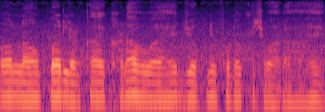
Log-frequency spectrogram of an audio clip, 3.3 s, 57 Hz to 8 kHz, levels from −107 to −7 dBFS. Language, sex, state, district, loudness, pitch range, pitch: Hindi, male, Uttar Pradesh, Hamirpur, -37 LUFS, 105-110 Hz, 110 Hz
